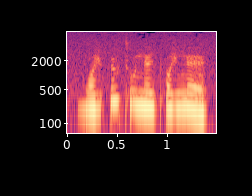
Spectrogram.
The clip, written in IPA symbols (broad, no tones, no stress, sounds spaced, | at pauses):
b ɔ ʒ θ ʉ v tʼ u n ɛ i̯ pʼ ɔ ʒ ŋ ɛ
